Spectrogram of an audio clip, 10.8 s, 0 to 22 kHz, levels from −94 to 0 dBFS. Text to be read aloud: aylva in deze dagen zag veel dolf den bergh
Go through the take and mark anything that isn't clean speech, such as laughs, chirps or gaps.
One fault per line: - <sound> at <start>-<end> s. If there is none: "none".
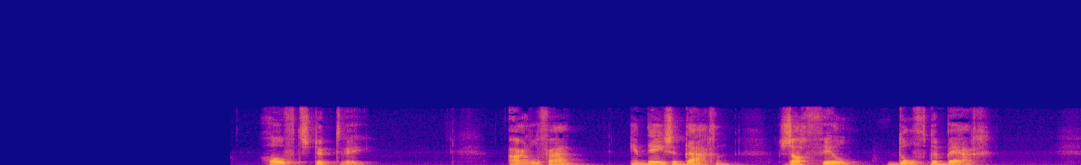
none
